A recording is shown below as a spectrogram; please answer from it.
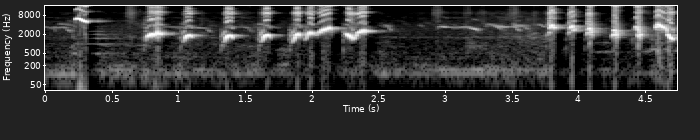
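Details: Captive greater green leafbird singing: quick series of bright whistled notes rising in pitch, a short quiet thin phrase, then a dense burst of sharp chirps, over a low faint hum.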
